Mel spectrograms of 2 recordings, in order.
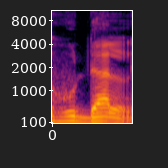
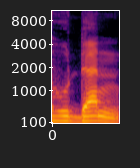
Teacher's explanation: dengan cara memasukkan kemudian juga tidak berdengung Apanya yang dimasukkan nah bunyi tanwin ini dimasukkan ke huruf lam maka ini dibaca hudal jangan dibaca Hudan tapi hudal kemudian pendek · cara bacanya itu dengan cara memasukkan kemudian juga tidak berdengung Apanya yang dimasukkan nah bunyi tanwin ini dimasukkan ke huruf lam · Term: idgham bila ghunah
